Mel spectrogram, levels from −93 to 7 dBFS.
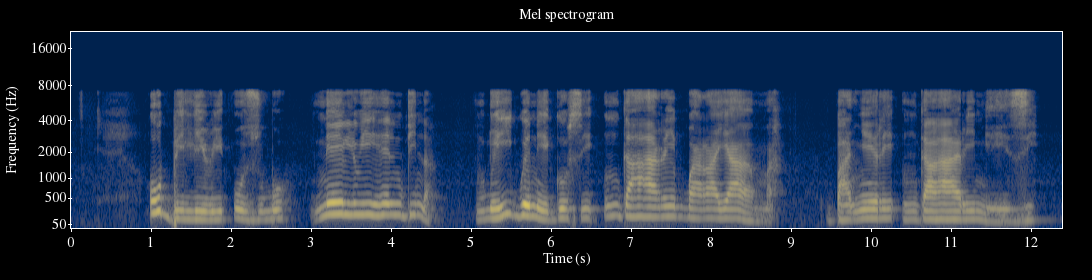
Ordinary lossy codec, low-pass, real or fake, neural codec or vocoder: none; 7.2 kHz; fake; codec, 16 kHz, 4 kbps, FunCodec, trained on Chinese and English, 50 frames a second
